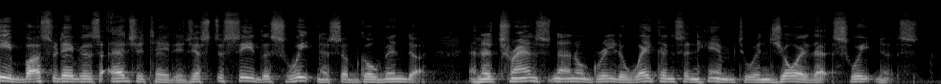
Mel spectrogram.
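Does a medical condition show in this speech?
No.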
